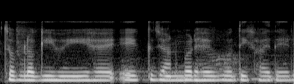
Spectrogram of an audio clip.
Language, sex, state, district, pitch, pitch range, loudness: Hindi, female, Bihar, West Champaran, 195 Hz, 195-200 Hz, -15 LUFS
